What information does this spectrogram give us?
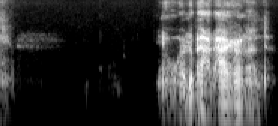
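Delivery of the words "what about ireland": soft whisper under the breath. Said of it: "kind of under their breath say".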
